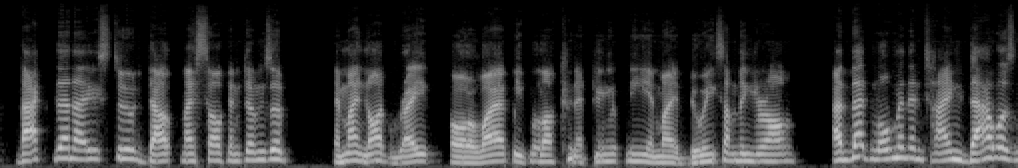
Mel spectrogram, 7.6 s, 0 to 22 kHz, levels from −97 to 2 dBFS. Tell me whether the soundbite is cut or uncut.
cut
